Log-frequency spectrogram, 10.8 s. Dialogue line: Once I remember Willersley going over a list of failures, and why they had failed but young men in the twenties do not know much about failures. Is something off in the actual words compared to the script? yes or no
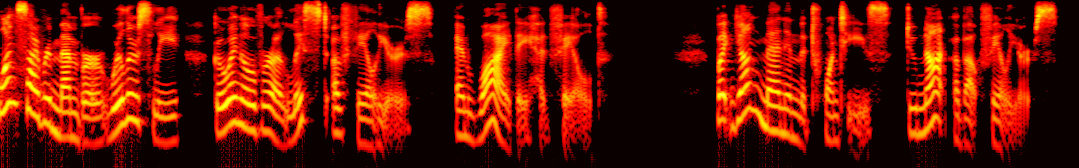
yes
